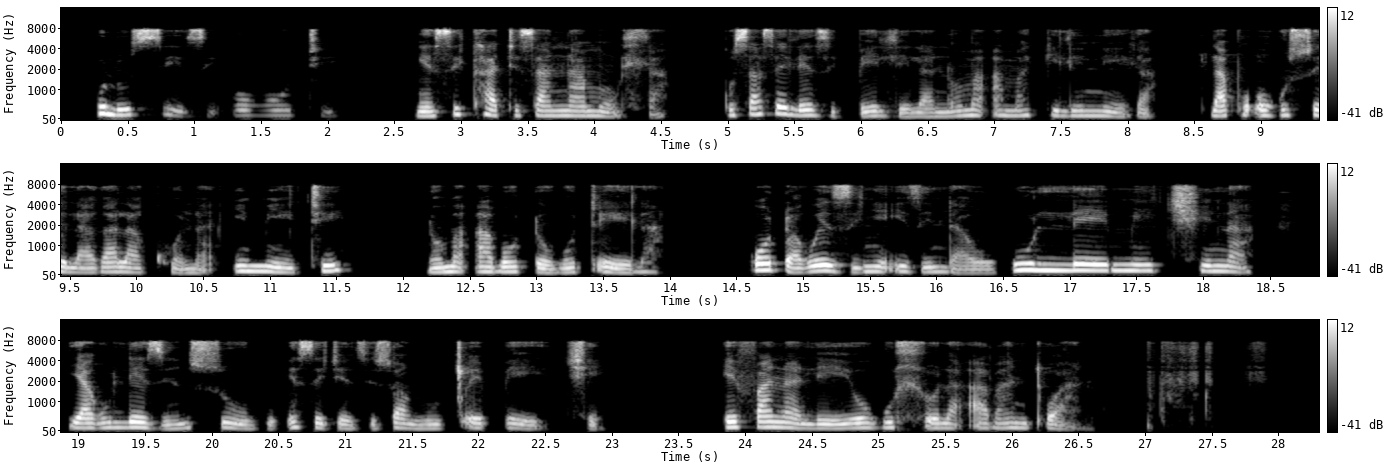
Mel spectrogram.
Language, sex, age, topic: North Ndebele, male, 36-49, health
